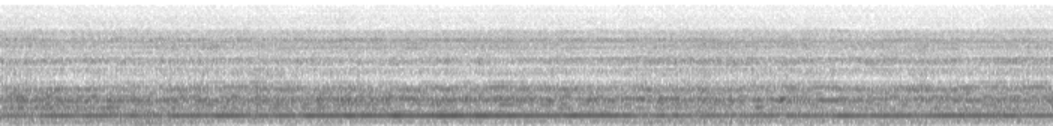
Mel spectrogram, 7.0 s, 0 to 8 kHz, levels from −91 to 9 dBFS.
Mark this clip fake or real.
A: fake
